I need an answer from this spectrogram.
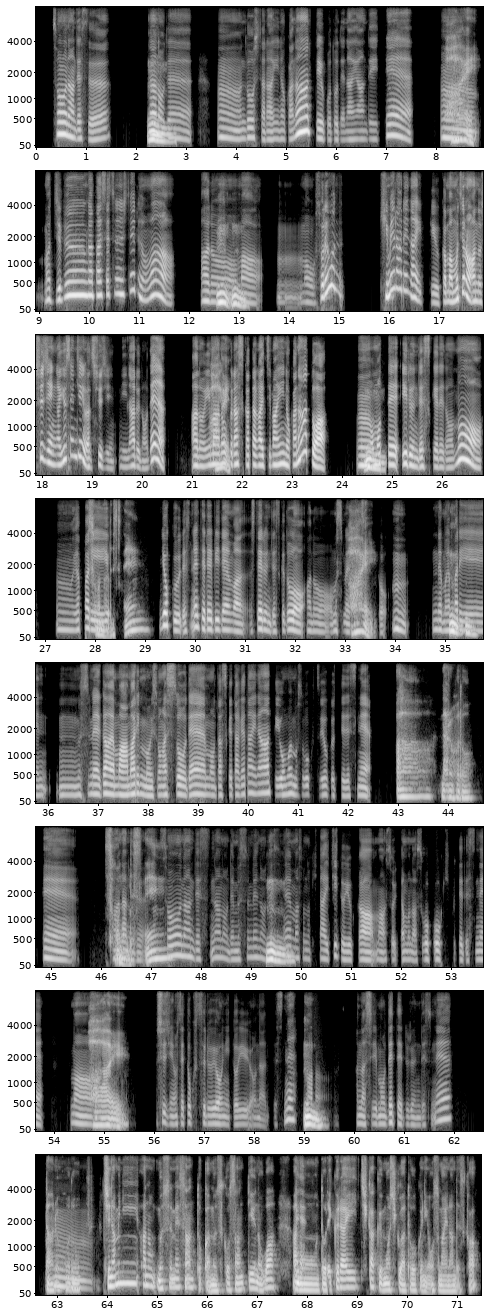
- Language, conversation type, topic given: Japanese, advice, 家族の期待とうまく折り合いをつけるにはどうすればいいですか？
- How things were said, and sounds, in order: none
